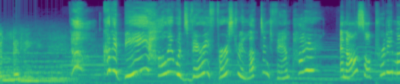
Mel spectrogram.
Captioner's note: gasp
